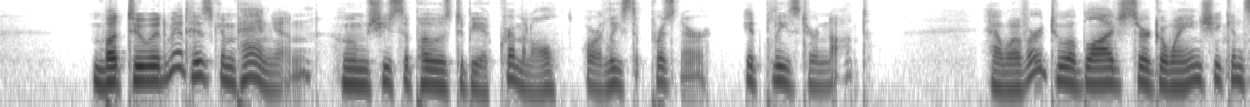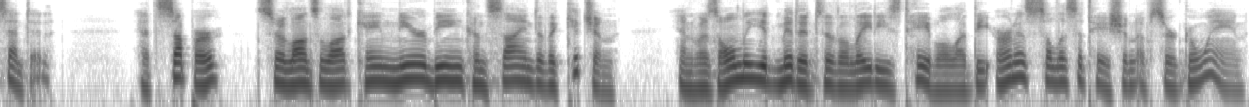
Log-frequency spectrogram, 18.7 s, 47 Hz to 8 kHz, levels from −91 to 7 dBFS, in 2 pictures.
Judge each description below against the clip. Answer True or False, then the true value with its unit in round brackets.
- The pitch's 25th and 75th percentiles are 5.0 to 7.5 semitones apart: False (4.1 semitones)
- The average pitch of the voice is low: False (150 Hz)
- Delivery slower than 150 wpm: False (175 wpm)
